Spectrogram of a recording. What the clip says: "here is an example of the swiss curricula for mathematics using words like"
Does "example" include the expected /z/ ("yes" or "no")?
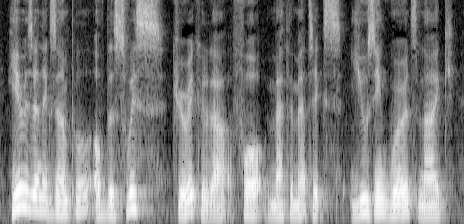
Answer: yes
